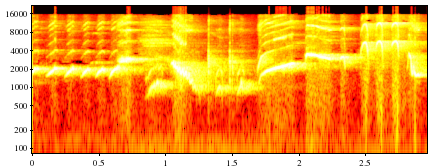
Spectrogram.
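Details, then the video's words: Continuous White-rumped shama song used to draw out other birds' singing: a pulsed steady whistle, a jumble of swooping notes, then clear rising whistles and high ringing tones in quick succession. "Pancingan Murai Batu Gacor FULL isian Sekali dengar langsung Nyaut"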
